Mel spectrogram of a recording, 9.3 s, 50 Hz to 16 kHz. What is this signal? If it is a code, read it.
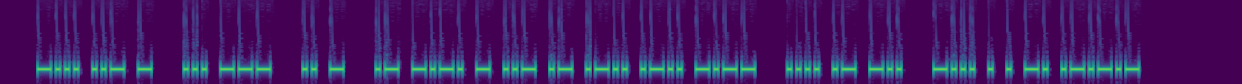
Morse code, heard as a keyed tone, about 34 wpm, 700 Hz. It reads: BUT SO IT ACTUALLY HAD BEEN.
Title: Sentences from Top 1000 Words - Review Part 4 - 35wpm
